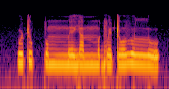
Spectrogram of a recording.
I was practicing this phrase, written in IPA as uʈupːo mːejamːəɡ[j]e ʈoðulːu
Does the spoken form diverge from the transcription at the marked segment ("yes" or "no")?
yes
